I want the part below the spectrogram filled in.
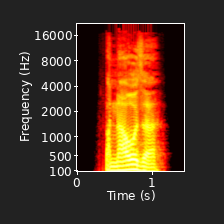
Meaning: banausic person (person with little understanding, especially of arts)
- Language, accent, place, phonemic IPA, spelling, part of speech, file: German, Germany, Berlin, /baˈnaʊ̯zə/, Banause, noun, De-Banause.ogg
